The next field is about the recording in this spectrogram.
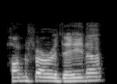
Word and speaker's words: Ponferradina: And it's Ibiza against Ponferradina. I hope I'm saying that right. – Oh, you are. Yeah, that's good pronunciation.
